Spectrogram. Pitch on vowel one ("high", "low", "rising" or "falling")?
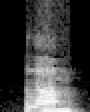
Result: low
